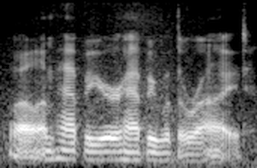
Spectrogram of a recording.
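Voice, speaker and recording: A man playing a gentle young dragon prince, a devoted boyfriend talking tenderly to the listener in a romantic audio roleplay. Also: sits low, gravelly, slight background noise. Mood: warm, attentive. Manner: tender, affectionate, soft-spoken reassurance. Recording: music behind the voice. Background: background music.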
